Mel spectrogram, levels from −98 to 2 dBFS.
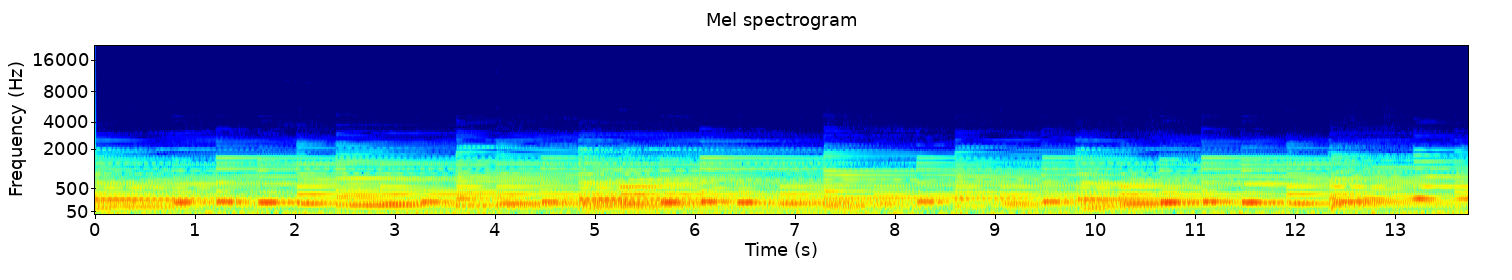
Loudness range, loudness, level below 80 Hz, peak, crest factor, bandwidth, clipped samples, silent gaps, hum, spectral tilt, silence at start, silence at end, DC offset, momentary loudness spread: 3 LU; -27 LUFS; -44 dBFS; -12 dBFS; 14 dB; 2.6 kHz; under 0.1%; none; none; -13.5 dB/octave; 0 s; 0 s; under 0.1%; 6 LU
